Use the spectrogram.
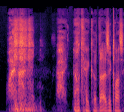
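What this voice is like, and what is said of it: Whispering. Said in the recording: “I don't know why I'm whispering. I just started whispering”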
